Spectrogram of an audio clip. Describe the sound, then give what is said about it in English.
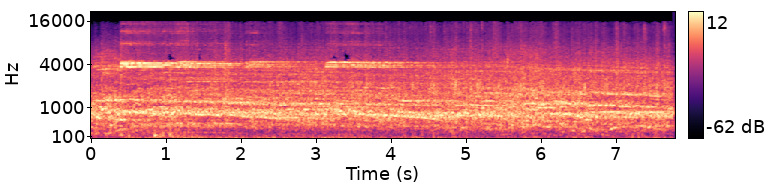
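Crowd noise at a futsal playoff final, a steady, unbroken roar of many voices that holds at even loudness throughout. “There was some dramatic futsal action at the weekend. Europa beat Lynx 5-3 in the deciding leg of the futsal playoff final.”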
